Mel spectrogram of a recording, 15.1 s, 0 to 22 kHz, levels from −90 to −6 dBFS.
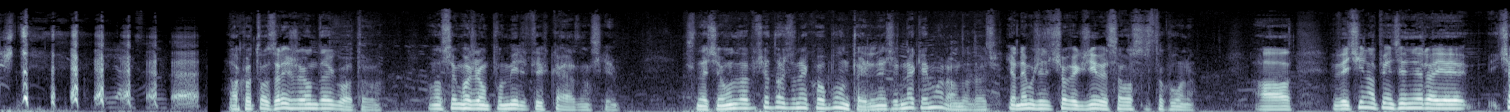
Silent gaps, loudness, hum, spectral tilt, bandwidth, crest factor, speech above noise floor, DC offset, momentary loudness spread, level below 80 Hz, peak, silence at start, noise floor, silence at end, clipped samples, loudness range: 2.08-2.18 s; -20 LUFS; none; -6.5 dB/octave; 14.5 kHz; 16 dB; 31 dB; 0.5%; 14 LU; -46 dBFS; -4 dBFS; 0 s; -50 dBFS; 0 s; under 0.1%; 3 LU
